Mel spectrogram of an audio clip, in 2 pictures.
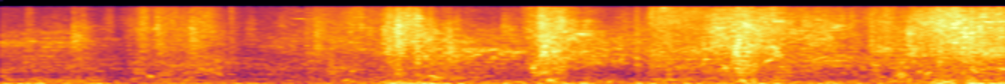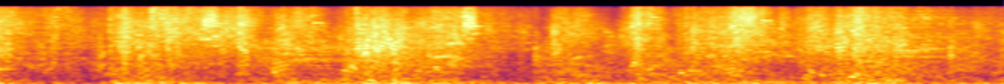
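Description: Game spell effects whoosh and crackle in rapid bursts.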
